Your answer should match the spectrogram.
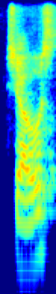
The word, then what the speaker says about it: Joos: It's Joos, J-O-O-S. It's pronounced like Josie and the Pussycats without the E in the Pussycats, if you're really wondering, right?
